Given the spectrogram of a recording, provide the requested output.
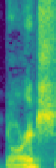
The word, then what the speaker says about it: Norwich: Memorial Museum out in Norwich. I should say Norwich. There is no way to not pronounce that R more because as Tony and I learned when we went up there, it is Norwich.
